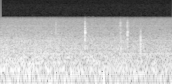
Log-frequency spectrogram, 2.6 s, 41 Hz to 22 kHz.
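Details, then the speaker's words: 1998 Isuzu Rodeo 3.2 EGR valve bench-tested by grounding its control side, current ramp good at about 1.5–2 A: a few faint light ticks as the solenoid energizes and opens; normal clicking, windings fine, though the position sensor still reads 2 volts. "there's no problem with the windings and the solenoid so that's not the problem and we could hear it clicking and it was opening"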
